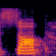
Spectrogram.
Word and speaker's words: stopped: Of course, stopped. Stopped with a T at the end.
